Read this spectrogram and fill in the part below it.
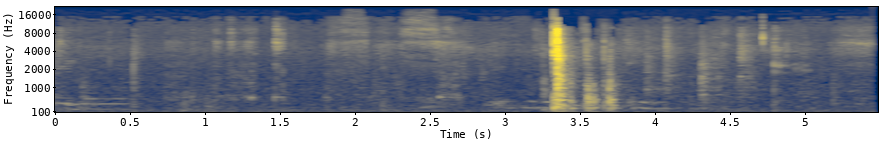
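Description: Pen or pencil scratches out math problems in steady, soft strokes under faint background noise, with a brief sharper clatter midway.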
